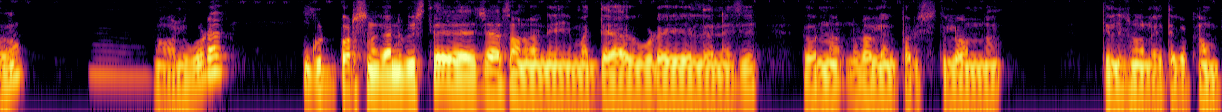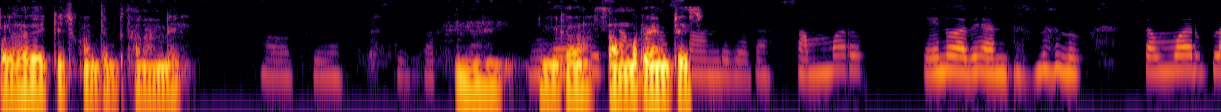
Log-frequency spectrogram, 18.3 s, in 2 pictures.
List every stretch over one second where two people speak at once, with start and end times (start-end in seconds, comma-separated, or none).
none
